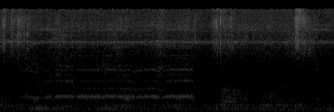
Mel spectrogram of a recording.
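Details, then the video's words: Bees searching for prey: a loud buzzing drone, shifting in pitch as one flies past, then dropping and returning softer, over a low steady rumble. "Lebah Mencari Mangsa, Suara Lebah"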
